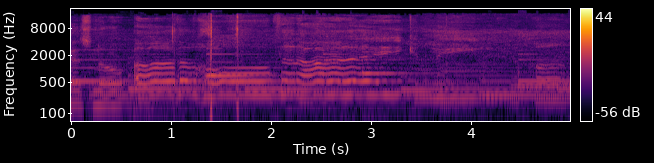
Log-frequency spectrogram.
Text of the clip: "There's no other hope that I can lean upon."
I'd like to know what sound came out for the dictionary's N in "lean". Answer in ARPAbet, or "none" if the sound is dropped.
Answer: none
